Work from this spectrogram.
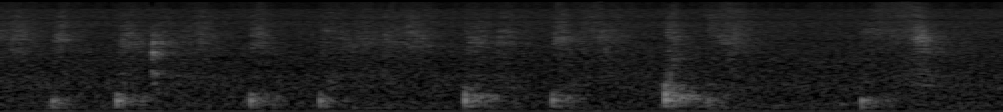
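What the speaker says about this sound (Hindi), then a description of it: "तो मैं अगला एग्जांपल लिख देता हूं इसका।" Chalk or marker strikes a classroom board in short, sharp taps and strokes, about eight separate close marks spaced irregularly across a few seconds in an otherwise quiet room.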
